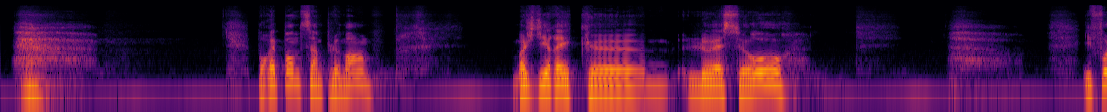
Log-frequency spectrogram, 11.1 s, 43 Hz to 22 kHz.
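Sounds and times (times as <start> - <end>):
faint low hum: 0.0 - 11.0
man sighing: 0.1 - 1.0.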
